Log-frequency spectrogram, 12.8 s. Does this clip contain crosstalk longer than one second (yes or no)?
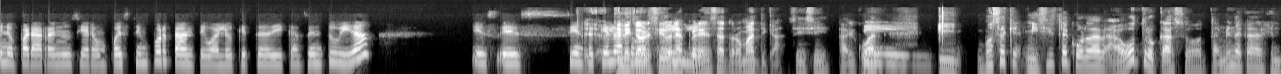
yes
